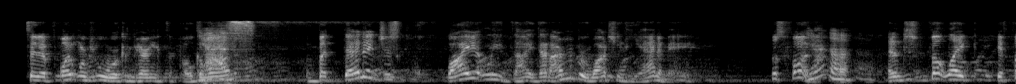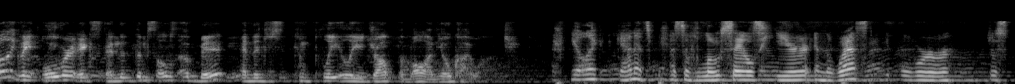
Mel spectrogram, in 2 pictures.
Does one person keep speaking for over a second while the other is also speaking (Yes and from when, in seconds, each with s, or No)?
No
